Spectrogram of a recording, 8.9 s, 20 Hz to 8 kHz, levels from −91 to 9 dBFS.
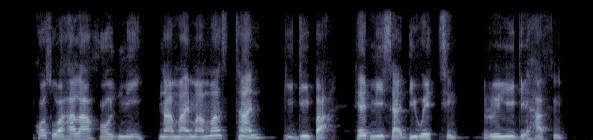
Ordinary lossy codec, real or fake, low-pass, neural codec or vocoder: none; fake; 7.2 kHz; codec, 16 kHz, 4 kbps, FreqCodec, larger model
